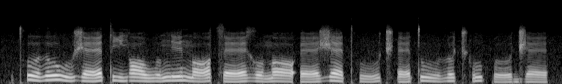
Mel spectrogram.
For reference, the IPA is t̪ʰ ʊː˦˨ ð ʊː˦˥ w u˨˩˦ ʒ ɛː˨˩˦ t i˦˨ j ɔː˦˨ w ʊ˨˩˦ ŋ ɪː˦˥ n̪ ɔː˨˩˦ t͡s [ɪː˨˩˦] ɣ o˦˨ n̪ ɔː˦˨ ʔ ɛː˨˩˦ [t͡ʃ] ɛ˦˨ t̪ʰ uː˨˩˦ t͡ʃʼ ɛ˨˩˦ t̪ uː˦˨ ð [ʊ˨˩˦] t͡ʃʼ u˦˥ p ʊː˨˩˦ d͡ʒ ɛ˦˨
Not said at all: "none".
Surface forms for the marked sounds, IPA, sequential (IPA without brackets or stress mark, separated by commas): ɛː˨˩˦, ʒ, ʊ˦˥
